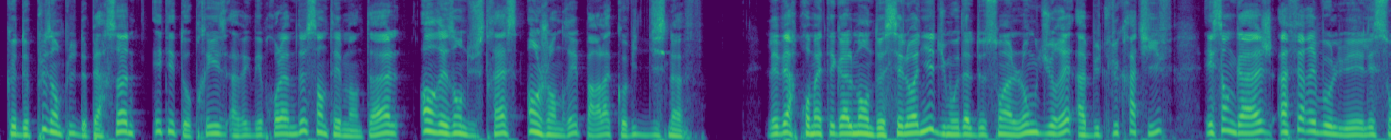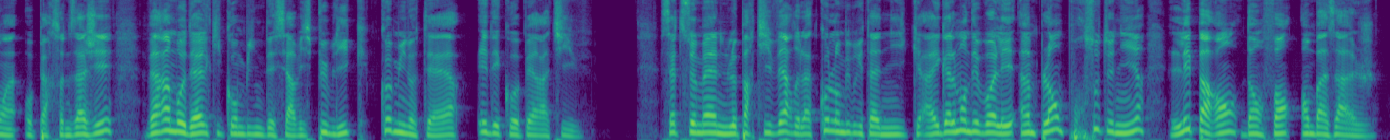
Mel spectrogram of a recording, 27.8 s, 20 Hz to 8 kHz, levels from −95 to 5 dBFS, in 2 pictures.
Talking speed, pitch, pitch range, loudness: 175 wpm, 165 Hz, 140-190 Hz, -23 LUFS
